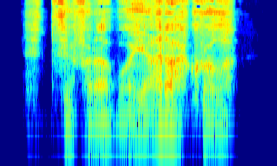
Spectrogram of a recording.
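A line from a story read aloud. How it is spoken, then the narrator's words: Hoarse, trembling. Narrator (Russian): хрипло произнес Анджей, которого била мелкая дрожь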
